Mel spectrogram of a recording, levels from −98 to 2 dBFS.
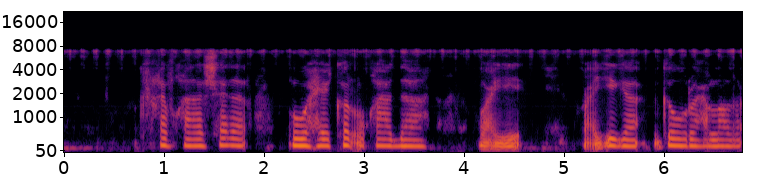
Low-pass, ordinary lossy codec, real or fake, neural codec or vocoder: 7.2 kHz; none; fake; codec, 16 kHz, 4 kbps, X-Codec, HuBERT features, trained on LibriSpeech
